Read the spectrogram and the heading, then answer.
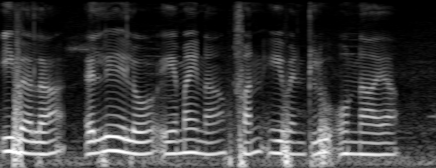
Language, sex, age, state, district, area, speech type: Telugu, female, 30-45, Andhra Pradesh, West Godavari, rural, read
